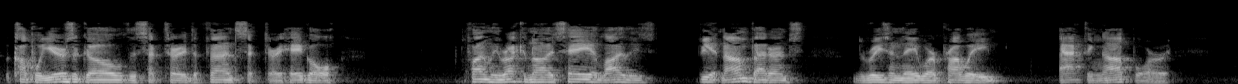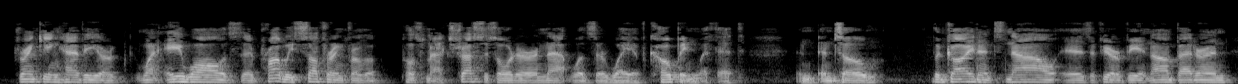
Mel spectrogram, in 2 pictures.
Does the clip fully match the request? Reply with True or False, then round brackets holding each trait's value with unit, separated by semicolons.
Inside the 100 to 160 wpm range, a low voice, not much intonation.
False (155 wpm; 100 Hz; 3.3 semitones)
